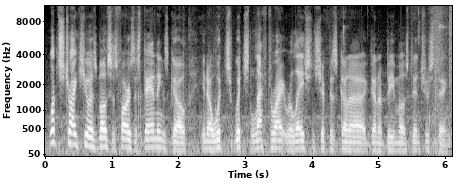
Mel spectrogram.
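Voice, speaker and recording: A man's voice: mid-range voice, brisk, fairly bright tone, a little hiss or hum. A man commentating on a poker broadcast, asking his co-commentator questions and reading out game rules. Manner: conversational, asks the analyst questions.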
